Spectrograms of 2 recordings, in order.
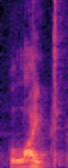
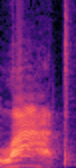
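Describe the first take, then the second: First: The vowel is short and clipped. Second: The vowel is long and drawn out. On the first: The speaker calls it right. "Here's how you say it in the North" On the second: The speaker calls it wrong. "You're dragging it out too long. You're saying light"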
